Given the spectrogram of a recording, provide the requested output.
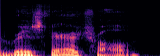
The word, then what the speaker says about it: resveratrol: if you add a plant-based compound called resveratrol, and you've heard me talk about res, R-E-S, vera, V-E-R-A, trol, T-R-O, resveratrol, three syllables, that you get it from grapes, you can also get it from berries, that it enables faster, more effective treatments.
